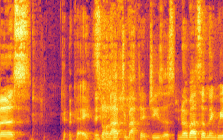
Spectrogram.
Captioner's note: chuckling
